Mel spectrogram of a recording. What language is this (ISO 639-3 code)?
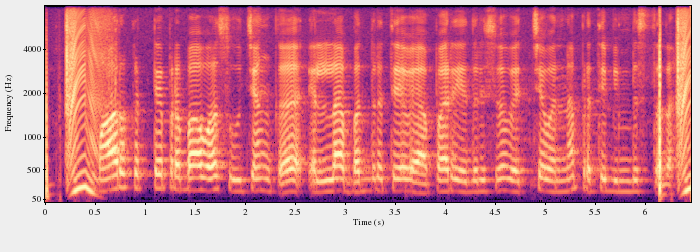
kan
